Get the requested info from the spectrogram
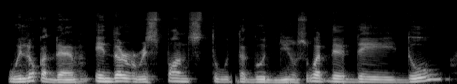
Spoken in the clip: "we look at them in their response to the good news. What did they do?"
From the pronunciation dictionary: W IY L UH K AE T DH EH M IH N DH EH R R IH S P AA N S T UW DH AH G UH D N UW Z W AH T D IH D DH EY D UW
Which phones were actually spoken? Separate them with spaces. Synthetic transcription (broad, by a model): W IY L UH K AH T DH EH M IH N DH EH R R IH S P AA N S T UW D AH G UH D N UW S W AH T D IH D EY D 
